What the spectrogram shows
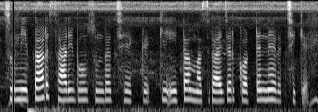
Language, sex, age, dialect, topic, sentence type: Magahi, female, 18-24, Northeastern/Surjapuri, agriculture, statement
